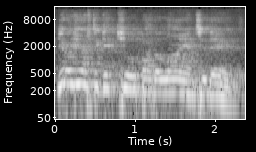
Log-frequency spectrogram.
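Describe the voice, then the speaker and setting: A man's voice: high-pitched, sing-song, a little fast, mellow. A man voicing a clever rabbit leader in a children's puppet show, speaking simply and earnestly. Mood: excited. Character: clever young male rabbit leader, reassuring friends. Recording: very echoey noisy hall, distant mic.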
